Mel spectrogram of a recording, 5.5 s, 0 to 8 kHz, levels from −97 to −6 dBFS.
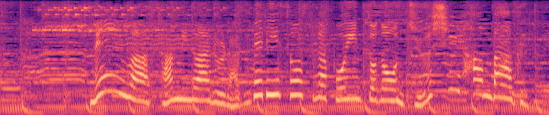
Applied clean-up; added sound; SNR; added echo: none; none; none; none.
